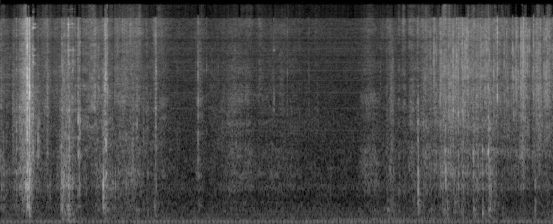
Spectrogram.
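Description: Keys and small metal hardware jangle and rustle as a Cal Royal HIL Series interconnected door lock kit is unpacked, with a few sharp clinks early on, then quieter handling and packaging crinkle nearby.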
